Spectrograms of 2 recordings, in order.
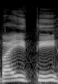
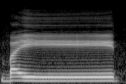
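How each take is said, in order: First: The word ends with a short i vowel. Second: The ai is stretched and it ends on t. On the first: The reciter continues without stopping. "যদি না থামি পড়ে যাই তাহলে বাইতি হবে" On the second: The reciter stops at the end of the verse. "থামলে বাইত ... থামার জায়গায় দুই আলিফ টান"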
